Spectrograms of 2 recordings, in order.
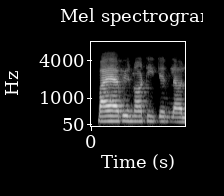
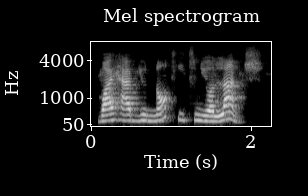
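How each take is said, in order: First: The question is said in a flat, monotone voice. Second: The question is said with lively, varied intonation. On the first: The speaker calls it wrong. "it would be a very flat question" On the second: The speaker calls it right. "the way I just asked"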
